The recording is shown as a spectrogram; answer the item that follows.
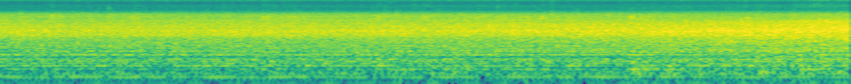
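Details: Even, continuous rushing noise, like white noise from a machine, runs throughout with no animal calls.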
